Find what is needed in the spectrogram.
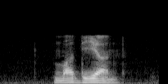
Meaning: mare
- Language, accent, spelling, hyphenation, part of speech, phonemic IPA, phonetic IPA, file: Armenian, Eastern Armenian, մադիան, մա‧դի‧ան, noun, /mɑˈdjɑn/, [mɑdjɑ́n], Hy-մադիան.ogg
